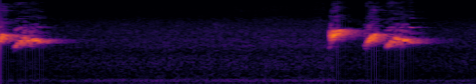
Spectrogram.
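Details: Loei province, Thailand: a red-whiskered bulbul's nap dok phrase ends. After a pause of about two seconds, a fresh three-note phrase of clear, downward-slurred whistles comes over a low background hum.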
